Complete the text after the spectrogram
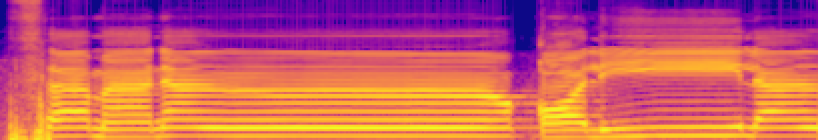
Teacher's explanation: दोनों के ऊपर ये दो ज़बर तनवीन कलरफुल है, दोनों जगह नाक में आवाज़ पैदा करेंगे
